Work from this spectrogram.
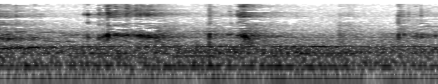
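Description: Crisp, close bites and crunching of Tochi Hot Stuff, a crispy sweet-sour-spicy-salty snack, repeated in a loose rhythm over about two seconds with no talking.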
